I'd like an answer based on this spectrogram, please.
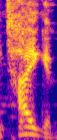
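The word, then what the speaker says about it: Teigen: the other one please is Chrissy tigan not tan according to Chrissy tyan yeah she just went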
